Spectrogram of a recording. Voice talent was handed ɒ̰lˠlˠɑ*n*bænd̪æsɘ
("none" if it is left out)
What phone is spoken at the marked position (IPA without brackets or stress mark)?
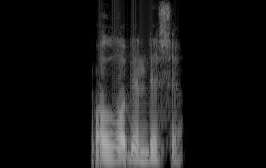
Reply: none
